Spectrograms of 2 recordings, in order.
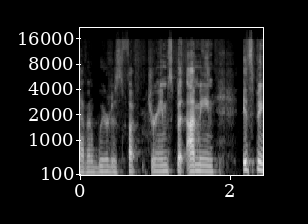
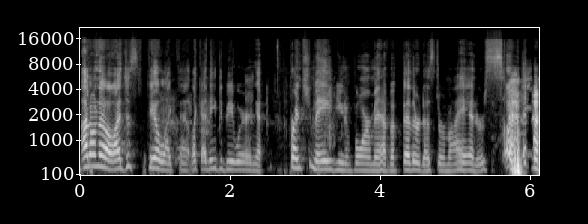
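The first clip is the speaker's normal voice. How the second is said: plain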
